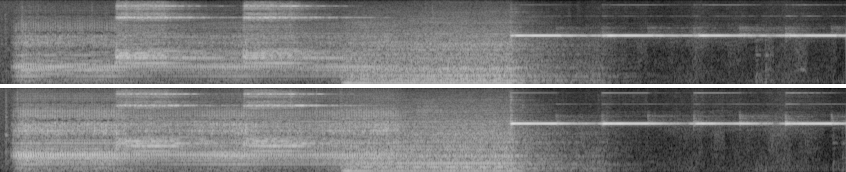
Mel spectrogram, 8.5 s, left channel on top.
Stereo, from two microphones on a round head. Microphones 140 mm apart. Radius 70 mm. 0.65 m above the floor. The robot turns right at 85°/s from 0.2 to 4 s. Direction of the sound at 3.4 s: 100° right.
